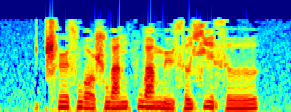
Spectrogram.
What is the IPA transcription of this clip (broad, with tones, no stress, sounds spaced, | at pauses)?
ʈ͡ʂʰ ɻ̩˨˦ s w ɔ̰˨˩ ʂ w a˨˦ n f w ä˦ m y̰˨˩ s ɹ̩˦ ɕ i˥˨ s ɹ̩˨˦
